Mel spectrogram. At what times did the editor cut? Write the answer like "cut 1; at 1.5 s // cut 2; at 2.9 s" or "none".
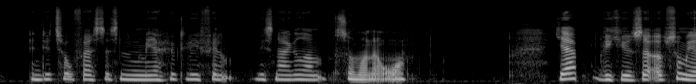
cut 1; at 3.3 s // cut 2; at 5.7 s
